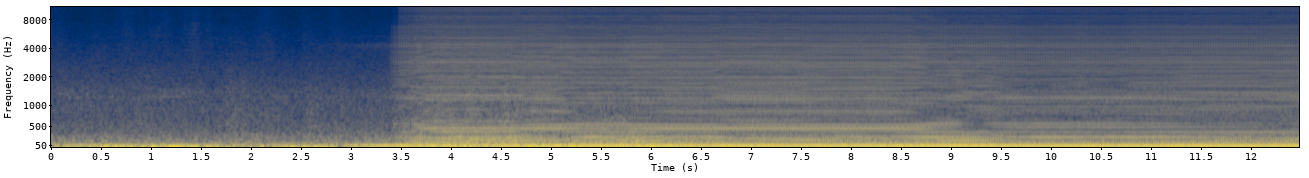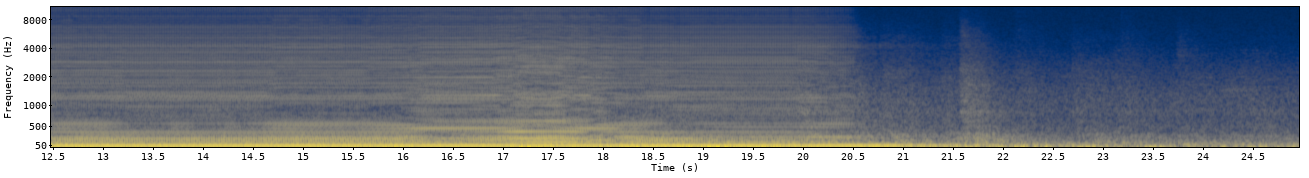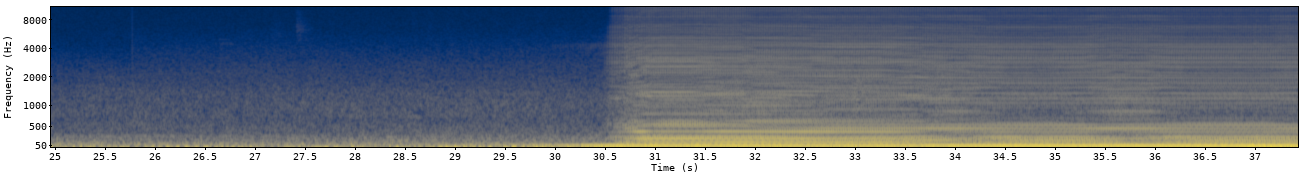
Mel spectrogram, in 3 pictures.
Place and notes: In an abandoned coke plant, the wind is playing with a metal plate, which vibrates at every gust. This noise is only made by the wind.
